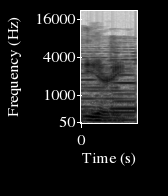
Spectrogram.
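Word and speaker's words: Irie: Eerie. Okay, it actually is pronounced eerie. Very good then.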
